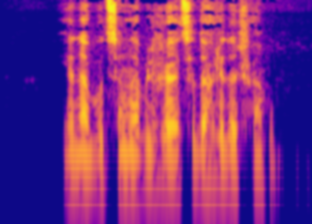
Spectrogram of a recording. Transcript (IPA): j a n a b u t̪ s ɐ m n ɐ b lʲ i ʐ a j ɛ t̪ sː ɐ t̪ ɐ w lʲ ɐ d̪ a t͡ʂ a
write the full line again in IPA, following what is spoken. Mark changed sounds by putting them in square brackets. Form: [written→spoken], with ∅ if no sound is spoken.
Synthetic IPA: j a n a b u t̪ s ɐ m n ɐ b lʲ i ʐ a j ɛ t̪ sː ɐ [t̪→d̪] ɐ [w→ɣ] lʲ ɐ d̪ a t͡ʂ a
